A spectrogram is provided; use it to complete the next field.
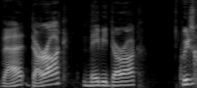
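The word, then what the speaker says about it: Dharok: Oh, on a side note, could you guys please stop pronouncing the H in Deagin? A piece of me dies every time. Darok. Like that? Darok?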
